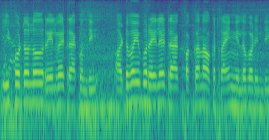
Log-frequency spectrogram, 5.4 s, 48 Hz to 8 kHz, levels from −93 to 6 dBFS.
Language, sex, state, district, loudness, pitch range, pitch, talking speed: Telugu, male, Andhra Pradesh, Sri Satya Sai, -14 LUFS, 155-180 Hz, 165 Hz, 135 wpm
